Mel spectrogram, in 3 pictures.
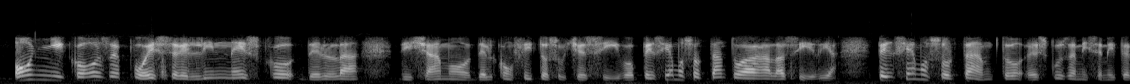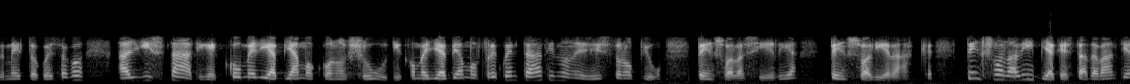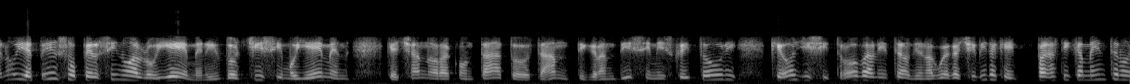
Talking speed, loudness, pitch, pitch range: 135 wpm, -22 LUFS, 160 Hz, 135-195 Hz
